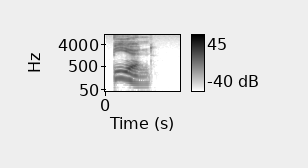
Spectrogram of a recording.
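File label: "bian", Scottish Gaelic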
